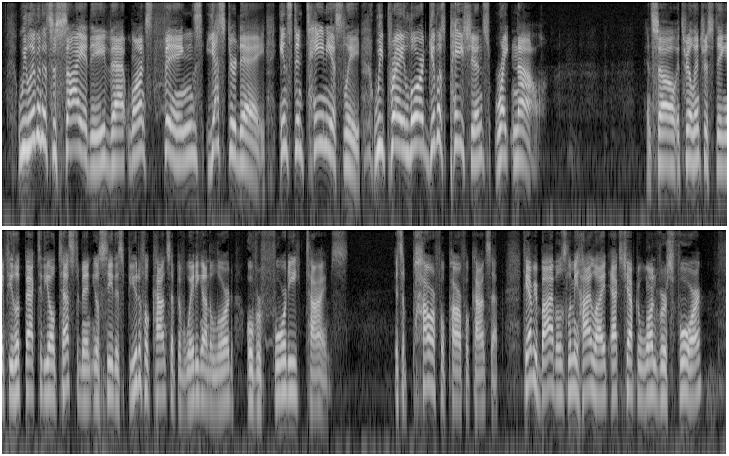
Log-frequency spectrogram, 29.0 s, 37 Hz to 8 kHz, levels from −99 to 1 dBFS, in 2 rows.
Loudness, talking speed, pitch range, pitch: -24 LUFS, 130 wpm, 155-205 Hz, 170 Hz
